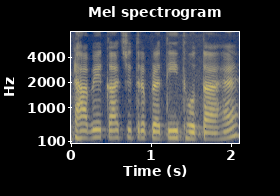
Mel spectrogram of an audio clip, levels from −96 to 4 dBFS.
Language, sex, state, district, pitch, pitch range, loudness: Hindi, female, Haryana, Jhajjar, 190 Hz, 180-195 Hz, -16 LUFS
